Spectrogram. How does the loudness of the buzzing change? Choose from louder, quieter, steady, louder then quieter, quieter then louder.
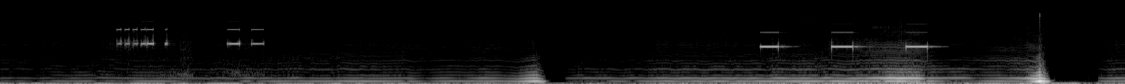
louder.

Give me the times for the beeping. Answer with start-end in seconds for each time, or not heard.
1.1-2.6, 7.6-9.4.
